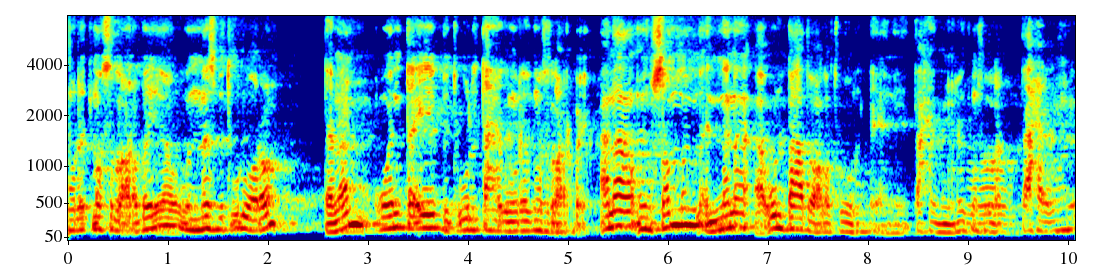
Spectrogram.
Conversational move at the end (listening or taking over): listening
